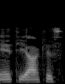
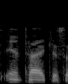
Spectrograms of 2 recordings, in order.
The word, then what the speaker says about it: Antiochus: So you'll hear me sometimes, I'll say Antiochus, because that's the way I've said it for years, but I'm thinking, I'm learning now that it's Antiochus. I've been mispronouncing it all this time.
